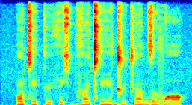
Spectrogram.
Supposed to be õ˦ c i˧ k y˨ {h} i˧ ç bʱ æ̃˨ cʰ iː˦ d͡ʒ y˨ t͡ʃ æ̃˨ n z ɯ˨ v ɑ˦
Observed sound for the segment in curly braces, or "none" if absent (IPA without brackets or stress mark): h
